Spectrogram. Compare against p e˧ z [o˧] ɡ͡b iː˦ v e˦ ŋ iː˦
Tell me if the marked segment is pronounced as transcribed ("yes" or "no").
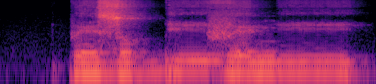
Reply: yes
